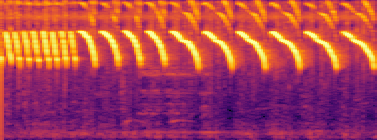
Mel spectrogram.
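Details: Singing canary in breeding condition, used as a tutor for young birds: a quick stutter of sharp high notes followed by a steady series of loud, clear, downward-sweeping whistles, about three per second.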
